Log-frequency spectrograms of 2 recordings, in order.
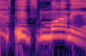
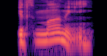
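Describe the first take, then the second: First: Much higher, squeaky mock alarm; a playful yelp of recognition. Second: Said in the usual way. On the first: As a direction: pretend to be startled by the name. Greets donor Money in VR.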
